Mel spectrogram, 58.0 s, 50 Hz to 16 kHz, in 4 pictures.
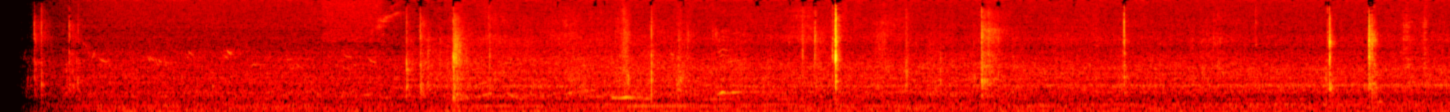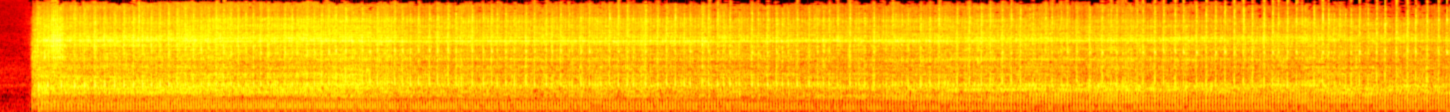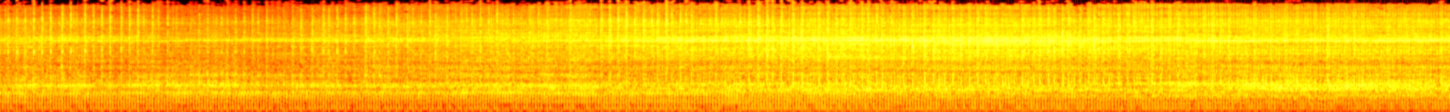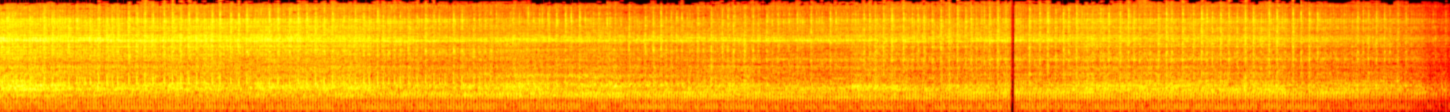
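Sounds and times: moped two-stroke engine running: 14.8s - 58.0s.

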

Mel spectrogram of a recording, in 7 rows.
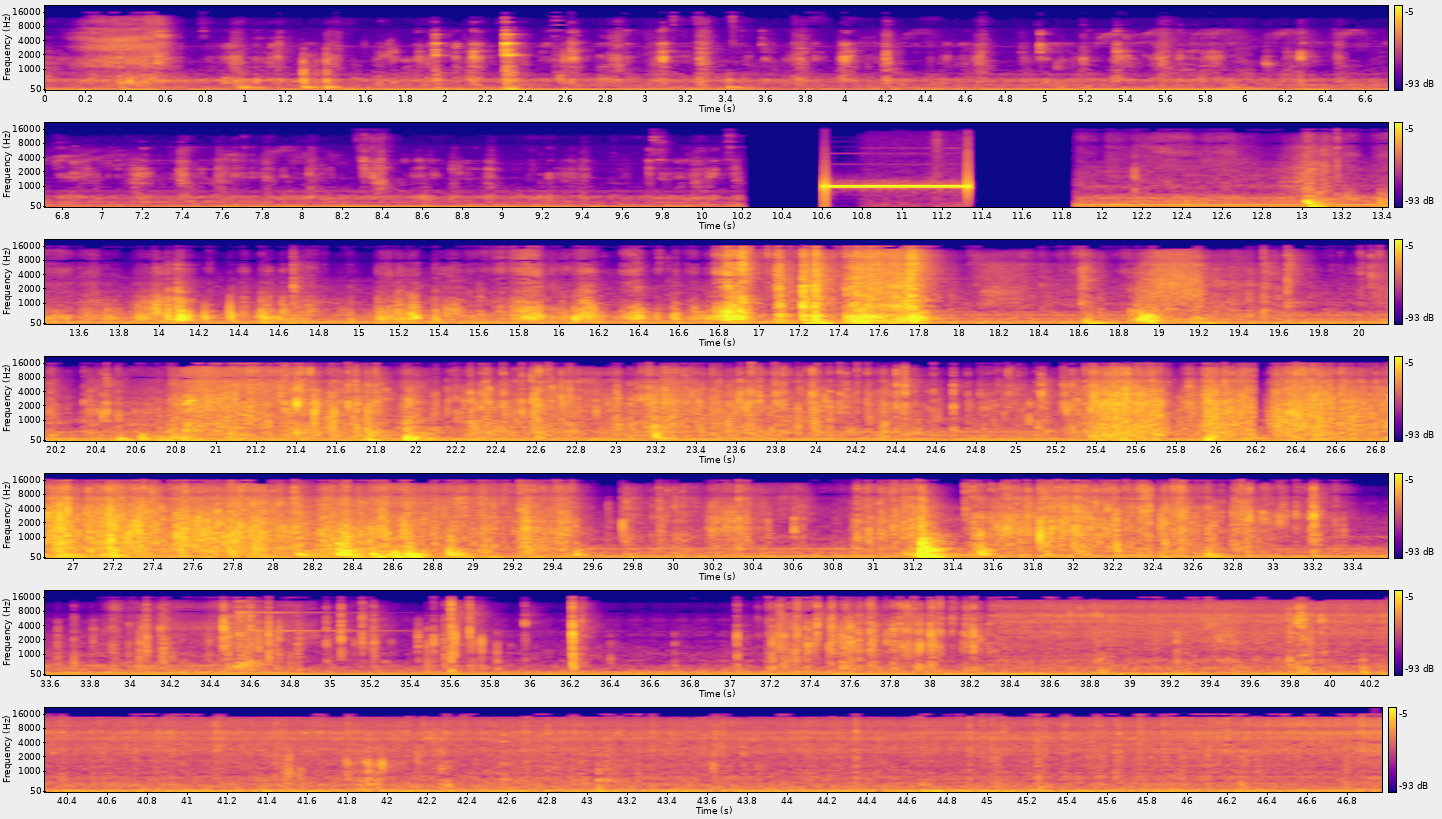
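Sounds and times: packing tape tearing: 15.8s - 18.0s, 20.2s - 34.6s
plastic wrappers crinkling: 19.4s - 38.4s
chicken sizzling on grill plate: 38.4s - 46.9s.

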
